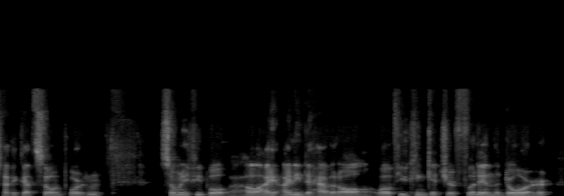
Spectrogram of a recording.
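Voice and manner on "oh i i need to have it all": ordinary delivery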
